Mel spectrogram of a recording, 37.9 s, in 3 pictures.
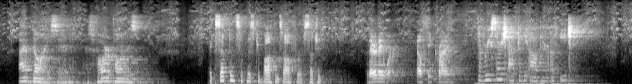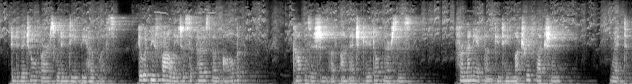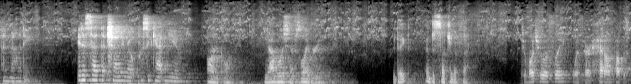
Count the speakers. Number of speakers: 4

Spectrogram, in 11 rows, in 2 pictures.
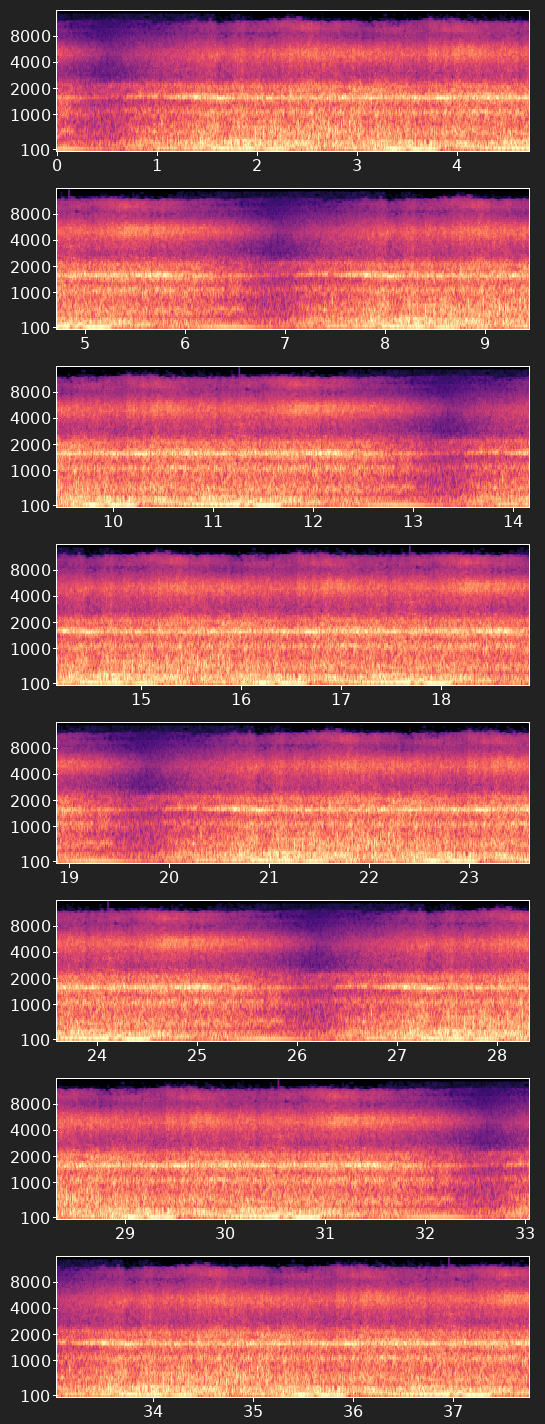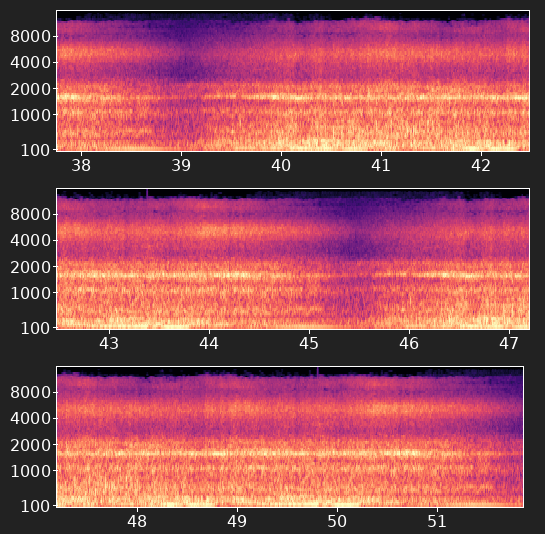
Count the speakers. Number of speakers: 0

